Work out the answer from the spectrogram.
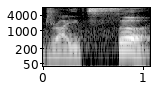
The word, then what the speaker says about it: drives: drive changes to not drive, sir sound. It changes to drives, the z sound.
